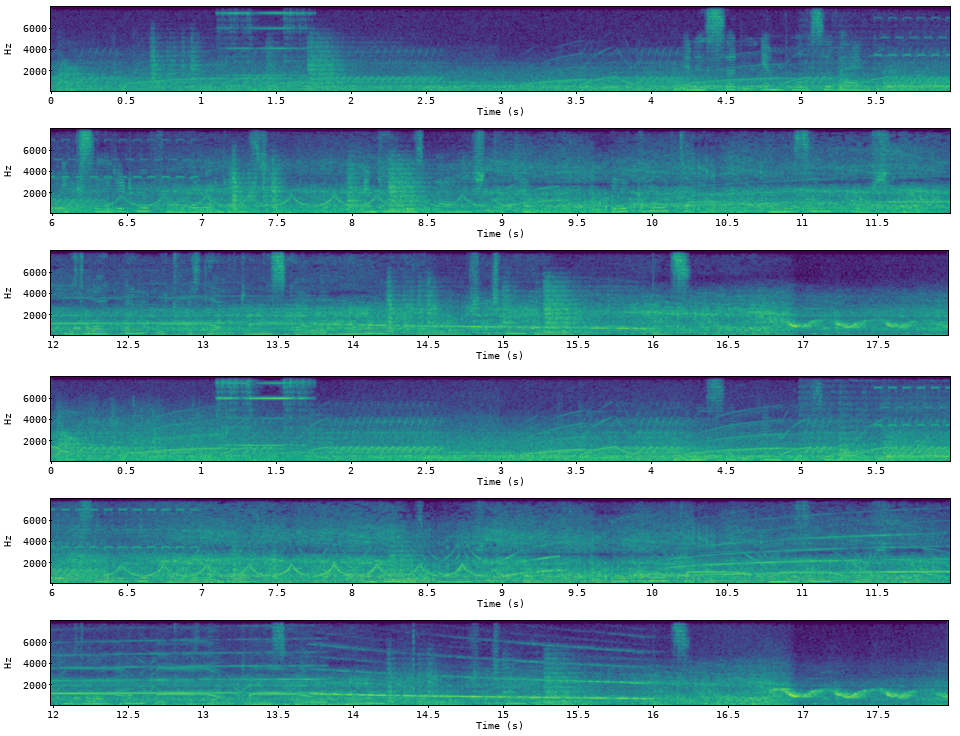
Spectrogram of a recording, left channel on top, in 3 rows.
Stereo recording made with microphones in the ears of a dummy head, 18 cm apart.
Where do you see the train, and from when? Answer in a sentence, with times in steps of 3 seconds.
In this clip you hear the train on the right from 0 s, in the centre from 9 s and on the left from 12 s.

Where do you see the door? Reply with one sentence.
In this clip you hear the door on the left.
